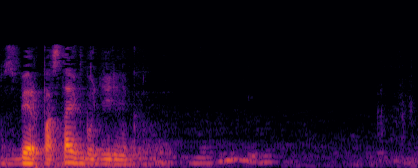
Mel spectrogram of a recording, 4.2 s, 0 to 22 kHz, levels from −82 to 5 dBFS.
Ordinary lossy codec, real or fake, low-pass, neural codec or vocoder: MP3, 32 kbps; real; 7.2 kHz; none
